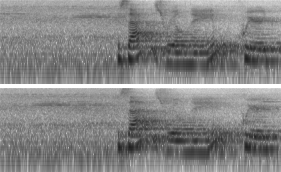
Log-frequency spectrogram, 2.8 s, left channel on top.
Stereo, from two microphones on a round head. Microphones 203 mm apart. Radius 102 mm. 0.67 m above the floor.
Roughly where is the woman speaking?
Left.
